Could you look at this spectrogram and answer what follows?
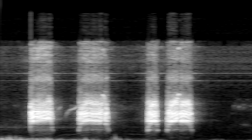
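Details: Kala teetar, the black francolin, calling four loud, rasping, buzzy notes in two pairs within a second and a half, with low rumbling noise at the start.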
